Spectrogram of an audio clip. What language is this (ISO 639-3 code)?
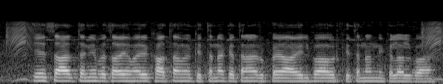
bho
